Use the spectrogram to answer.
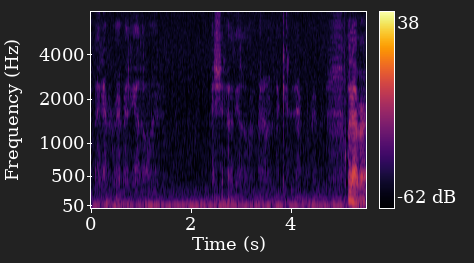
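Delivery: hushed whisper under the breath; whispered aside to yourself while failing to recall; whispered muttering. Acted. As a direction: mumble it privately, barely voiced. Muttering forgotten name to himself.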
